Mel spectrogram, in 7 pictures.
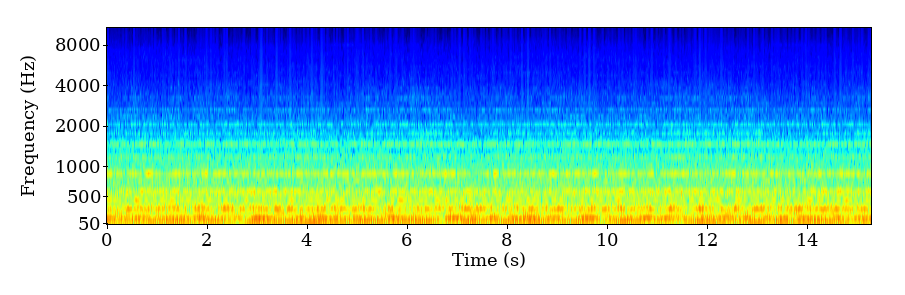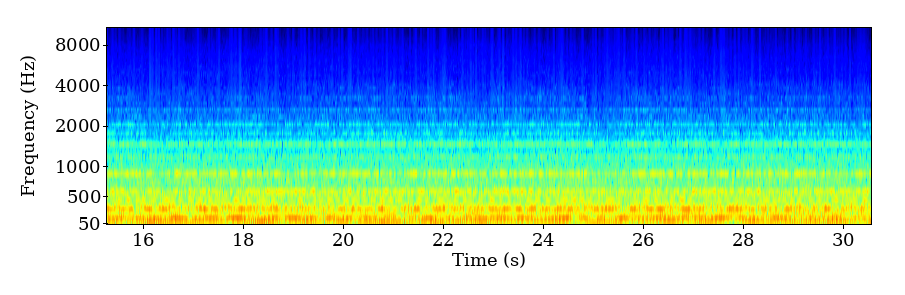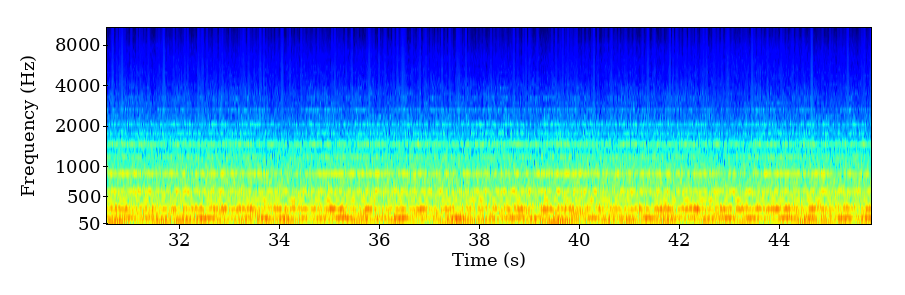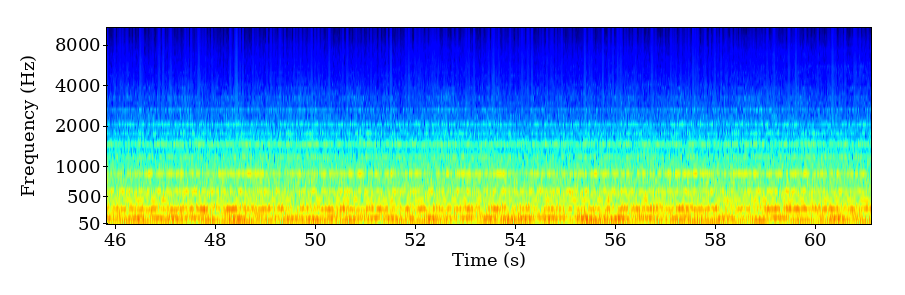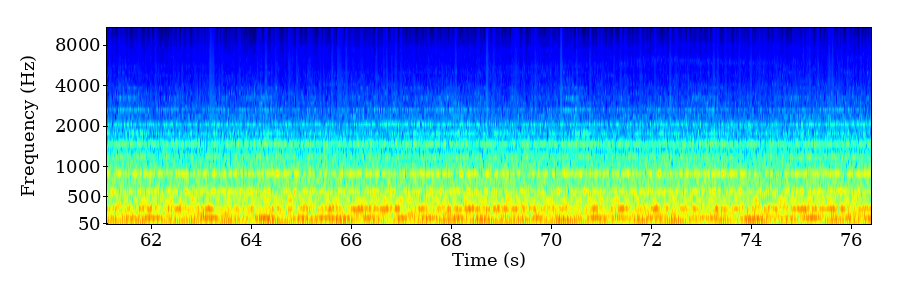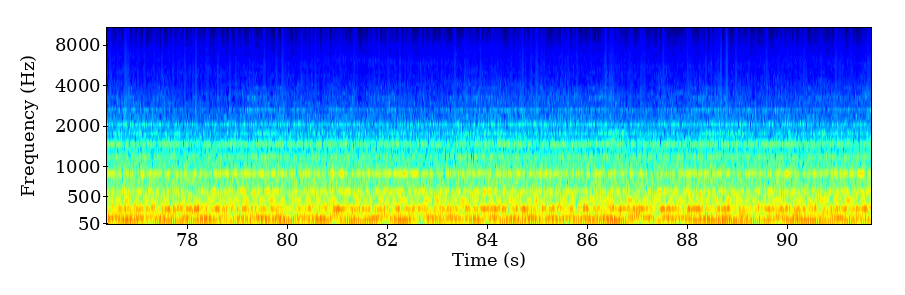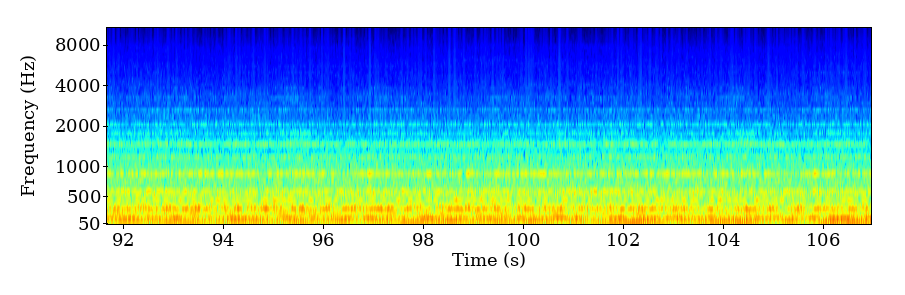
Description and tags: Simple dminor pad created by layering two minimalistic custom Waldorf Blofeld patches and a bit of faint Korg Monotribe. U-He's Satin tape emulation on every track.
Recorded in Cubase 6.5.
It's always nice to hear what projects you use these sounds for.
